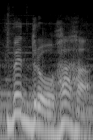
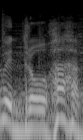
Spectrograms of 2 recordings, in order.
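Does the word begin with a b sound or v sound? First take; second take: b sound; v sound. First: The word begins with a b sound. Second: The word begins with a v sound. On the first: The speaker calls it wrong. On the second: The speaker calls it right.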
